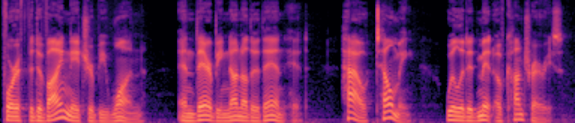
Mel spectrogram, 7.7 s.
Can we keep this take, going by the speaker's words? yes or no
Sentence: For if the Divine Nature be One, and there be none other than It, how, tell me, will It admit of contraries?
yes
